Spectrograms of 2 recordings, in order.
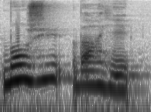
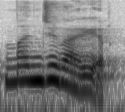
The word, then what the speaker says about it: മഞ്ജു വാര്യർ: ജെക്ക് ഒരു ഴ് എന്നുള്ളൊരു പ്രൊനൗൺസിയേഷനാണ് വരുന്നത്, ഉച്ചാരണമാണ് വരുന്നത്. 3ാമത്തേത് മോഞ്ചു വാരിയേ. മോഞ്ചു വാരിയേ. മഞ്ജു വാര്യർ.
